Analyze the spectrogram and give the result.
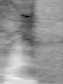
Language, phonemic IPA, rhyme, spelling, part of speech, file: German, /haɪ̯s/, -aɪ̯s, heiß, adjective, De-heiß.ogg
- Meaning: 1. hot (having a high temperature) 2. hot; horny (sexually aroused)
